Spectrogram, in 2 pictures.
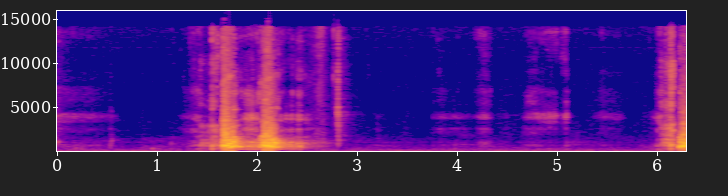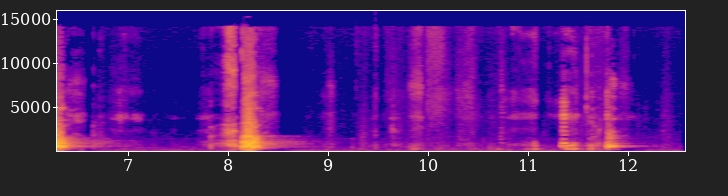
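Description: English Bulldog barking in loud single barks: two in quick succession about two seconds in, one around six seconds, one around eight seconds, and softer barks near the end.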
